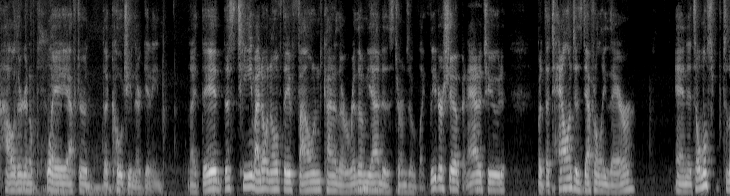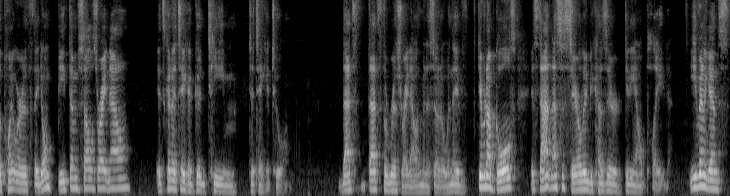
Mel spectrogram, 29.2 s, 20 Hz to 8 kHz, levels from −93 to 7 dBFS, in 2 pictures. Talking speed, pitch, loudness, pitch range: 175 wpm, 120 Hz, -26 LUFS, 105-140 Hz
